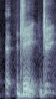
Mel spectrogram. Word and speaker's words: Jade: Jade. Oh, yes. Rhymes with Cade.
